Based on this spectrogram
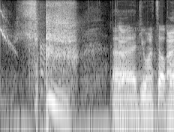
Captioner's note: zzrch-crssch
